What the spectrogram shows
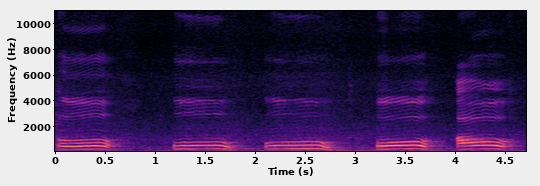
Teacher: ये जो उच्चारण हुए जीभ के पीछे के भाग से हुए हैं, इसलिए इसे बोलते हैं पश्च स्वर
